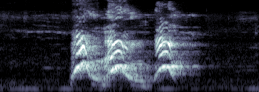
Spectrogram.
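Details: Hanoverian Scenthound puppy, ten weeks old, letting out three quick yelping barks in a row, each with a rising-then-falling pitch, over about one second in a quiet setting.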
